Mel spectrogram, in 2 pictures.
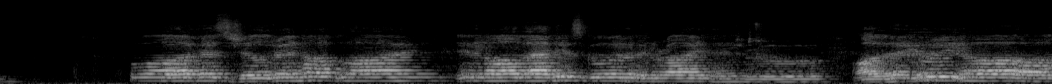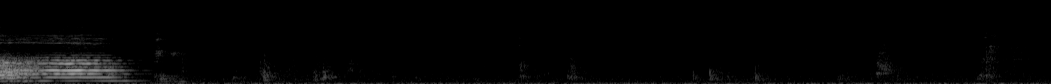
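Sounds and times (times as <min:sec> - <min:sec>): men singing plainchant: 0:01.3 - 0:11.9.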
